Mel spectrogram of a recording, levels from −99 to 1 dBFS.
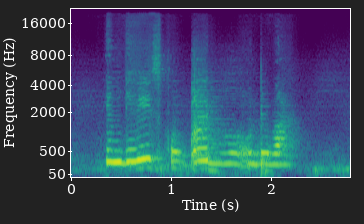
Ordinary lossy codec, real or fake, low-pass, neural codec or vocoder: none; fake; 19.8 kHz; codec, 44.1 kHz, 0.9 kbps, DAC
